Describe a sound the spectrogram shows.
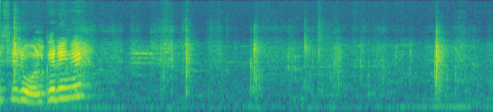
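Paper rustles and crinkles as it is folded around a wrap.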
